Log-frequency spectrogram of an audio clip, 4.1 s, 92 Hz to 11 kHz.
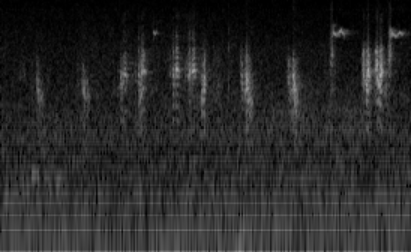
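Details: Oriental reed warbler singing, recorded with a Canon PowerShot SX70HS and external microphone on a tripod. The song is a rough, harsh run of about a dozen grating syllables in quick bursts, with a few brief high thin notes near the end.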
